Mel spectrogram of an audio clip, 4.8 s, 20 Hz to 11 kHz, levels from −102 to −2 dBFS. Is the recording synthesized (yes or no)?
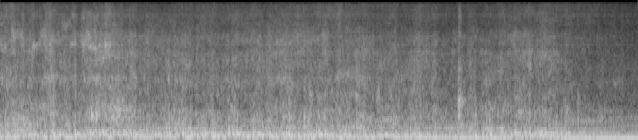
yes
